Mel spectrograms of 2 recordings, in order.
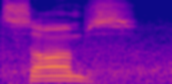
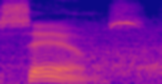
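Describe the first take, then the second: First: The name has its original Dutch pronunciation. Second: The name has an Americanized English pronunciation. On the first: This is how he is called now. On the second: This is how it may be said in the big leagues.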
